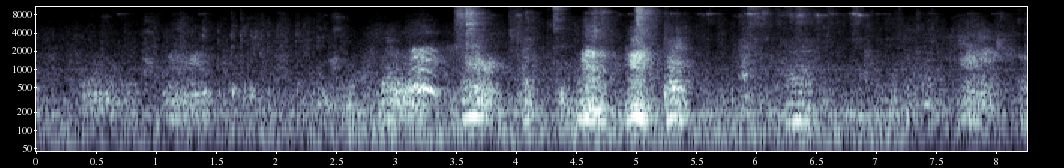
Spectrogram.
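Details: Five-week-old puppies at a training kennel playing together, giving a run of short growls, whimpers and yips in quick irregular bursts, loudest in the middle, over a steady room hum.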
